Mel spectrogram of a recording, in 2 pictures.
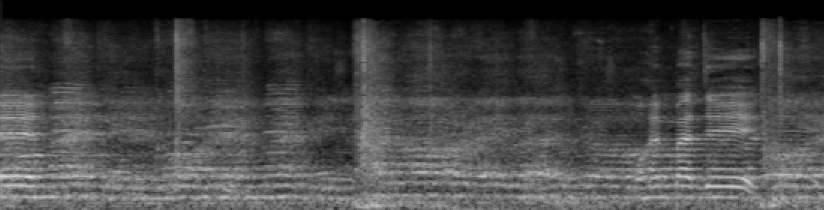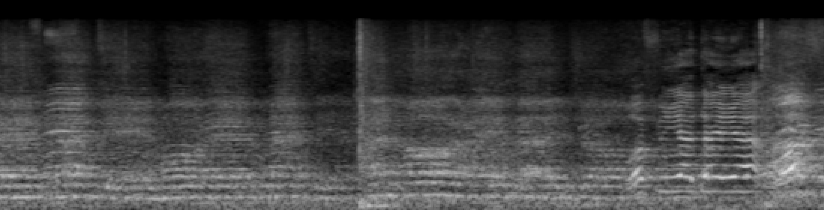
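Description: A man chants with feeling into a microphone.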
